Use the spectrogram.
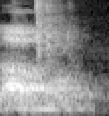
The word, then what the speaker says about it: amar: I was about to put amar. Amar means say. And how you say it is A-H-M-A-R. Amar.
